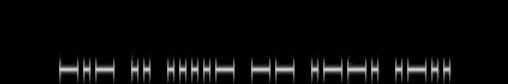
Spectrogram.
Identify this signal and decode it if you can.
Morse code, heard as a keyed tone, about 20 wpm, 700 Hz. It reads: KI4MPL
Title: USA Call Signs - 6 Characters - 3x Character Spacing - 20wpm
